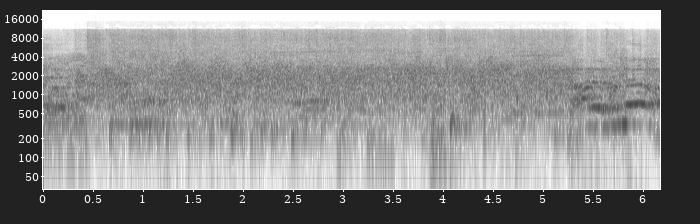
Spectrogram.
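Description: A church congregation applauds with dense, sustained clapping that fills the room at full volume, crowd voices mixed in, fading slightly near the end.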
